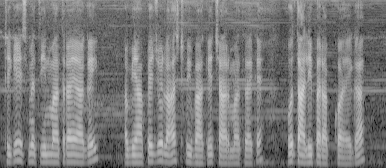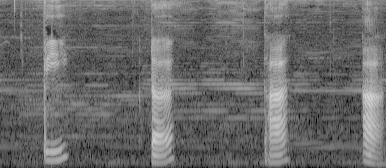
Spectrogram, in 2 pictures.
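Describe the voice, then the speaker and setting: A man's voice: mid-range voice, fairly bright tone. A man teaching a step-by-step rhythm lesson, patiently counting beats and reciting the syllables of each one. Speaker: music teacher.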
